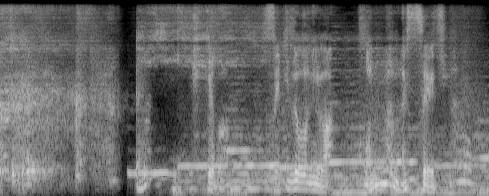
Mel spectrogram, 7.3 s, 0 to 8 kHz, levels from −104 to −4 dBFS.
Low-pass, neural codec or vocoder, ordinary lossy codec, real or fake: 7.2 kHz; codec, 44.1 kHz, 2.6 kbps, DAC; none; fake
